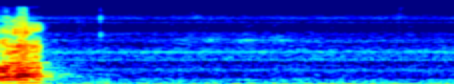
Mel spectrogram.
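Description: Spirit box radio sweeping through stations: a low, steady static hiss with a brief, loud clip of a voice right at the start. The investigator takes the clip for a spirit saying 'agora' ('now').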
